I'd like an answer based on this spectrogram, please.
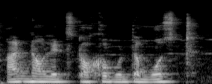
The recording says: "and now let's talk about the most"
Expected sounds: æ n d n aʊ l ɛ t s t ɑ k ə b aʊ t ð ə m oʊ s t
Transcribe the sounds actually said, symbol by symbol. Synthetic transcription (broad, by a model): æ n d n aʊ l ɛ t s t ɑ k ə b aʊ t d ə m oʊ s t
